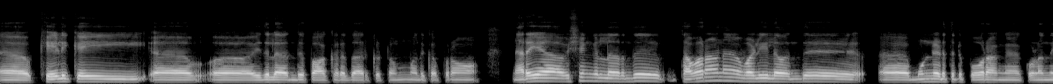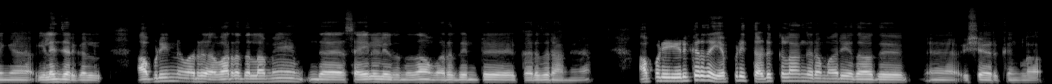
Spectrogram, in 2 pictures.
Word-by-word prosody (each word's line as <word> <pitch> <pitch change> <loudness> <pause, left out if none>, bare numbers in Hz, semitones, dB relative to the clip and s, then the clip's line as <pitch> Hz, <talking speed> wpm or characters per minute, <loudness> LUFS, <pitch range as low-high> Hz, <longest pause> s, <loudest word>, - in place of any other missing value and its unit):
அ - - +2 0.3
கேளிக்கை 130 +1 +3 0.7
அவ் 105 -1 +2 0.2
அ - - +3 0.4
இதுல 115 +1 +1
வந்து 105 +1 -2
பார்கறதா 105 0 -1
இருக்கட்டும். 105 +1 -8
அதுக்கப்புறம் 110 +1 -4 0.5
நிறையா 150 +6 +5 0.2
விஷயங்கள்ல 160 -2 -1
இருந்து 145 +4 0 0.4
தவறான 175 +8 +2 0.3
வழியில 140 0 +2
வந்து 130 +2 -2 0.8
அ - - +4 0.2
முன்னெடுத்துட்டு 130 0 -1
போறாங்க 110 -1 +1 0.2
குழந்தைங்க 105 0 -2 0.3
இளைஞர்கள். 110 -3 +1 0.5
அபடின்னு 155 +4 -3
வர 135 - +1 0.2
வரதெல்லாமே 135 +2 0 0.3
இந்த 120 0 0 0.3
செயலில் 120 +1 +2
இருந்து 110 -1 -5
தான் 115 -2 +1
வருதுன்ட்டு 110 +1 -1 0.3
கருதுறாங்க. 105 -2 -2 0.7
அப்படி 165 +4 +1
இருக்கிறத 195 +3 +3 0.2
எப்படி 185 +6 -2
தடுக்கலாங்கிற 160 +1 -1
மாரி 135 0 0
ஏதாவது 120 -1 +1 0.7
அ - - -8
விஷயம் 105 0 -1
இருக்குங்களா? 100 0 -8
120 Hz, 110 wpm, -18 LUFS, 110-140 Hz, 0.8 s, நிறையா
